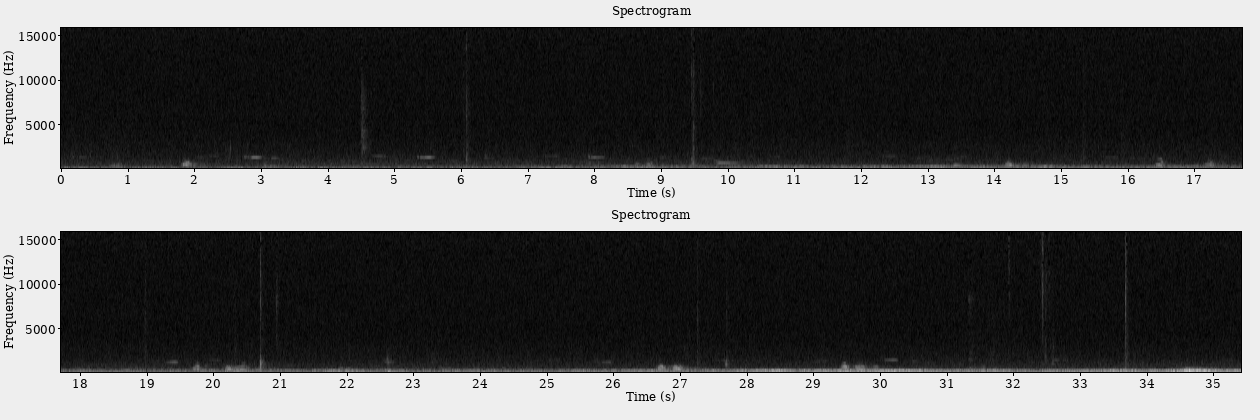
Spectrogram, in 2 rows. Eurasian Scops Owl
0:29.4 0:30.1

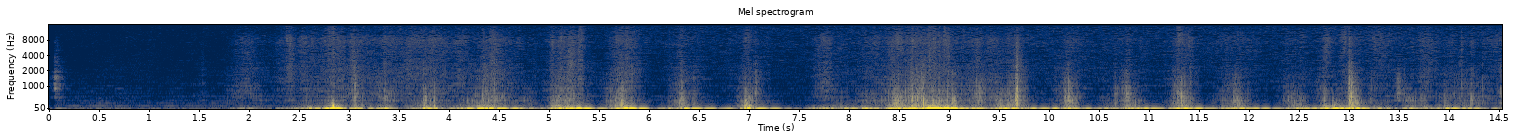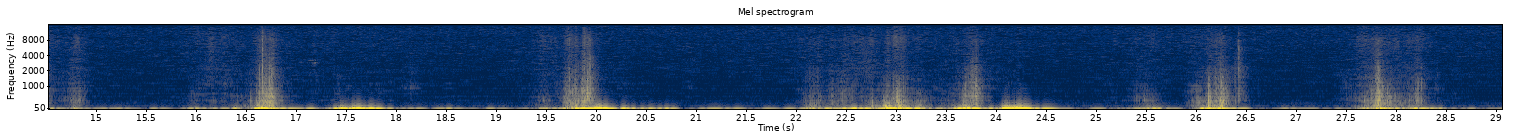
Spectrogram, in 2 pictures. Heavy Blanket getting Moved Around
0:01.8 0:14.9, 0:22.0 0:24.2, 0:27.4 0:28.5

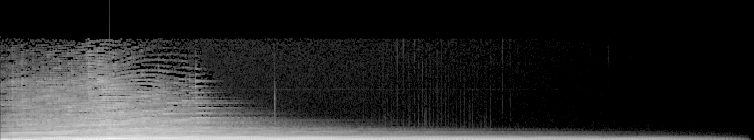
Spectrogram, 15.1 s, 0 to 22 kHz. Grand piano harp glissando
0:00.0 0:07.7

